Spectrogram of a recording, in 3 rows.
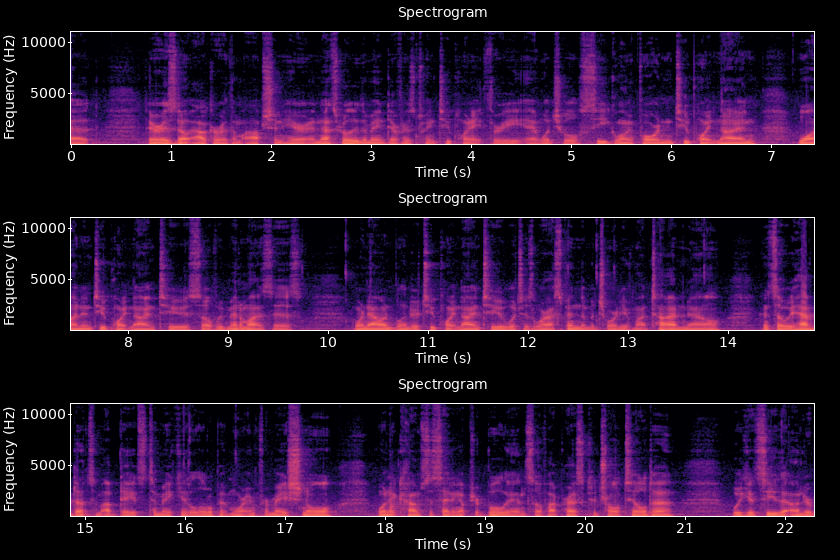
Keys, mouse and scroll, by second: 8.6 click, 9.7 middle click, 11.7-12.1 scroll up 4, 12.3 shift+middle click, 14.8-15.3 scroll down 1, 15.3 middle click, 19.4 ctrl+middle click, 21.8 click.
